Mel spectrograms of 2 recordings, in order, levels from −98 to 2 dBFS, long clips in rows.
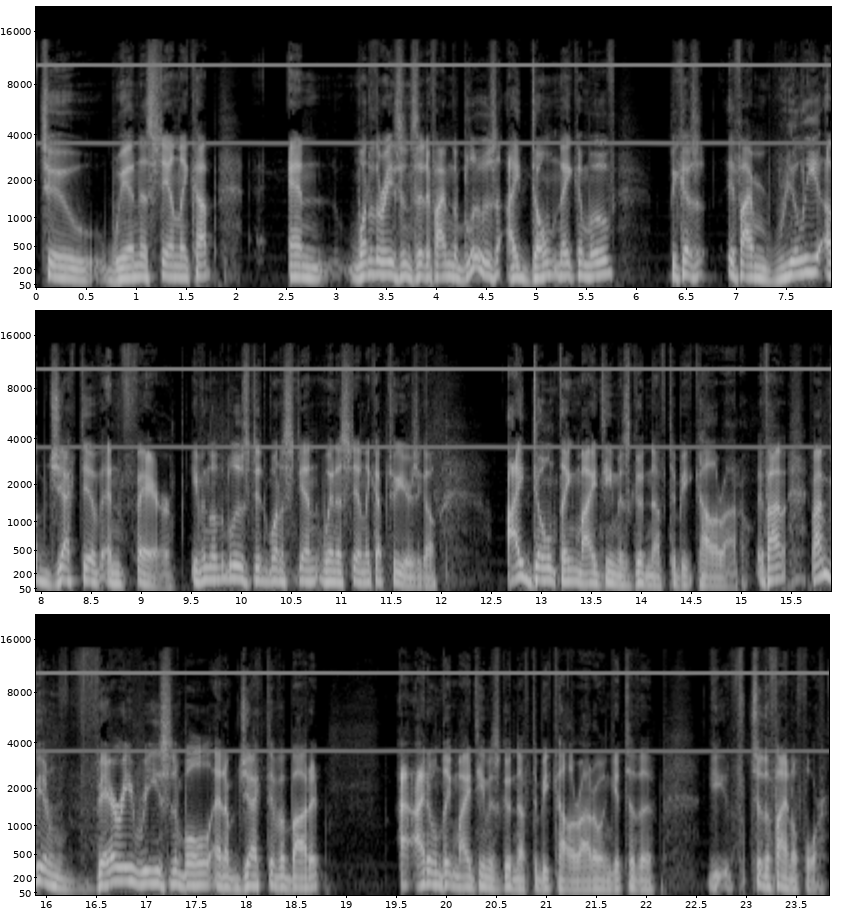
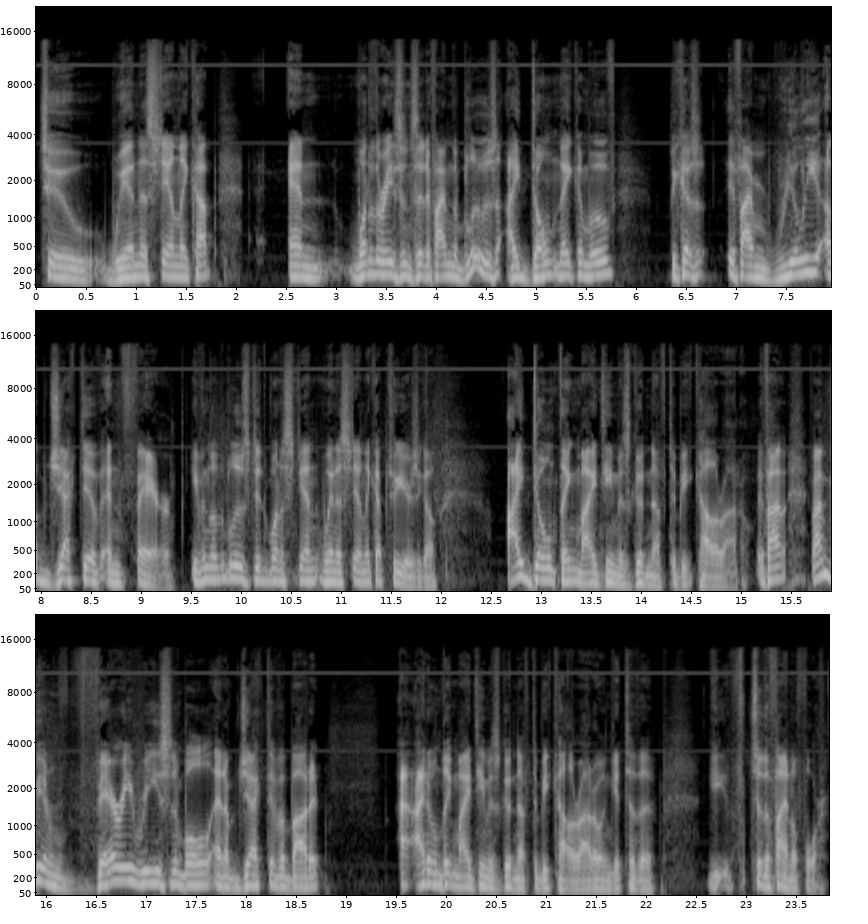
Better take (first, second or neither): second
